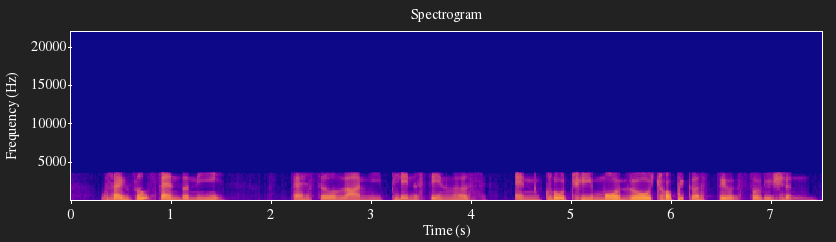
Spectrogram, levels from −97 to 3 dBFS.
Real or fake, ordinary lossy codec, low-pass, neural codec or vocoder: real; none; 3.6 kHz; none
